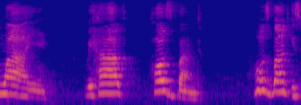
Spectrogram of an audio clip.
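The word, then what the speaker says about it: nwanyị: Sister is pronounced one name nwanyi, one name nwanyi.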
